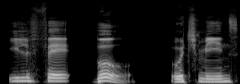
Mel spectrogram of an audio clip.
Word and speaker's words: beau: So I could say, Paul est beau. Ah, merci Estelle. Oui, je suis beau. Beau rhymes with chaud.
